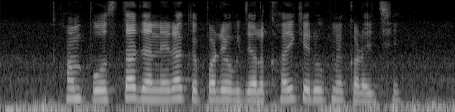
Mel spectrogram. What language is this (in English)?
Magahi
